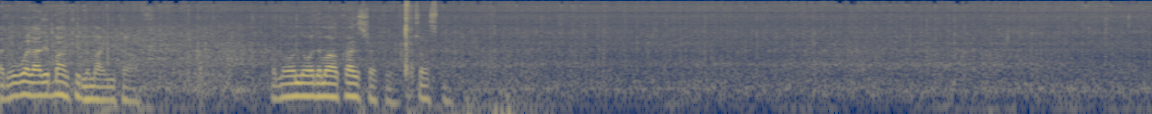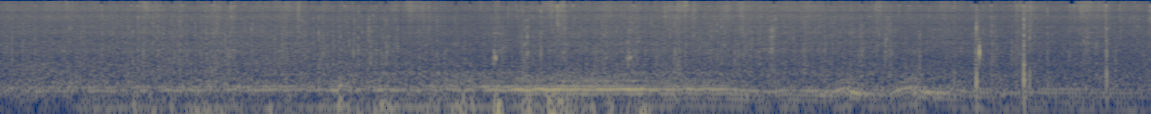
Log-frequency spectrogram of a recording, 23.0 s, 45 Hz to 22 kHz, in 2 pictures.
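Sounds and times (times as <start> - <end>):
rushing river water: 0.0 - 23.0
low steady hum: 11.4 - 23.0.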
